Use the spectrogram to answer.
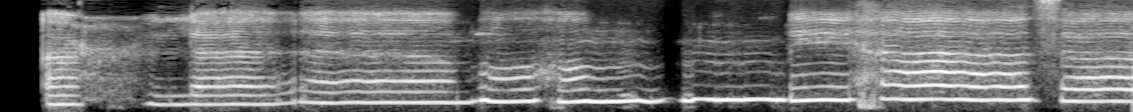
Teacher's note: meme sakin should be softly prolonged for 2 seconds, counts or beats with a light nasal sound. So compared to the previous rule, this time the nasal sound is going to be light.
